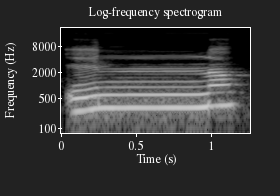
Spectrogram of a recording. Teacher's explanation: نون مشدد غنہ کے ساتھ زبر کو شارٹ رکھنا ہے، زیادہ نہیں کھینچنا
